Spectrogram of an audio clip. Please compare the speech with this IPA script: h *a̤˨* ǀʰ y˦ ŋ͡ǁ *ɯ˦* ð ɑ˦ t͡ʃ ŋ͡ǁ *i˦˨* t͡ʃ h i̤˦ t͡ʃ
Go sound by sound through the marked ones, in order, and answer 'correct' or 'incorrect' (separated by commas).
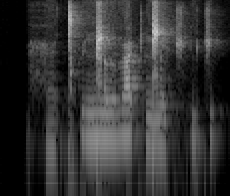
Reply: incorrect, correct, incorrect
